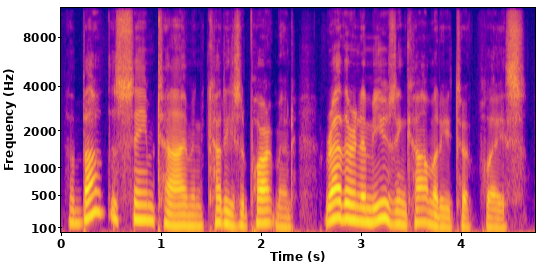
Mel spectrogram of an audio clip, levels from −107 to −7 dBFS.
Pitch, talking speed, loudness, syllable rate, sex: 150 Hz, 165 wpm, -18 LUFS, 5.4 syllables/s, male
